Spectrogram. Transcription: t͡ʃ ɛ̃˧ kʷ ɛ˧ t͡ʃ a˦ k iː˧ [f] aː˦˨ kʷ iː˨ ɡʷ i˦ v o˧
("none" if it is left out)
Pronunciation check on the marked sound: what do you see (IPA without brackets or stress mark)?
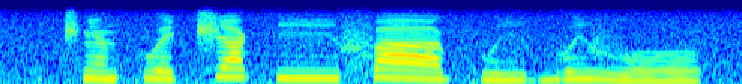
f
